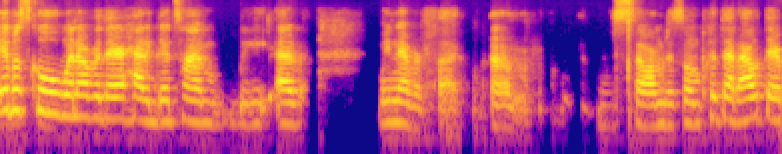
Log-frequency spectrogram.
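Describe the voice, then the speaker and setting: A woman speaks in a plain, everyday voice at a medium pitch. Her pace is fairly quick, with ordinary pitch variation. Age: 20s. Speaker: podcast guest. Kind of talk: casual chat.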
